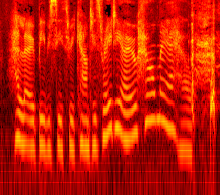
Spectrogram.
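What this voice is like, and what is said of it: Put-on posh English voice. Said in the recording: “Let's hear them try and do their posh voice ... is the best ... Pretend you're speaking to a guest on the phone ... Sexual.”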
